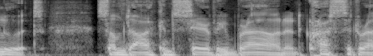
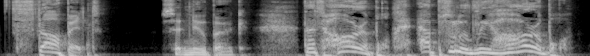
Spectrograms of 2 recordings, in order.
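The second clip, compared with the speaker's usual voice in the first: put-on upset old man; 11 semitones higher than usual. Old man begs fox stop.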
